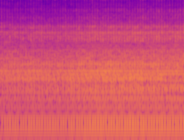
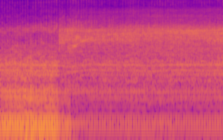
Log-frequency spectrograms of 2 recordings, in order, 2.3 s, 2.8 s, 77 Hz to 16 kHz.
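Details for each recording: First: 3000 watt portable generator after new carburetor install: small single-cylinder runs at constant governed speed with fast even firing beat, no surging or hunting; output about 118–120 volts, healthy. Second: 3000-watt portable generator, leaking oil, before carburetor replacement: buzzy engine drops speed then wavers, unable to govern itself because the carburetor is in bad shape, output only about 115 volts; hunting.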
